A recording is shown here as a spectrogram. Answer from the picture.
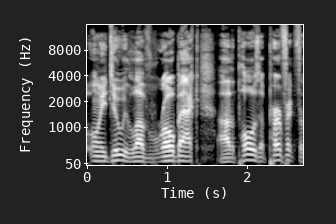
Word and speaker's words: Rhoback: So Roback Activewear, I can't go anywhere without seeing Roback.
